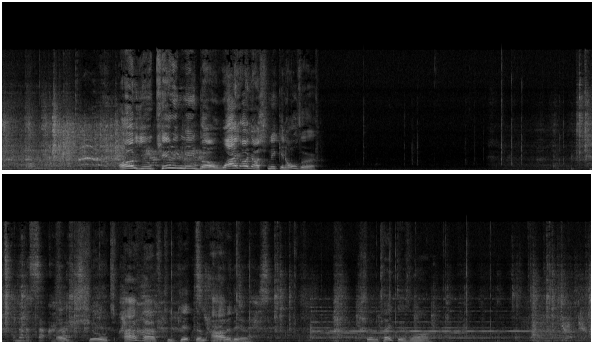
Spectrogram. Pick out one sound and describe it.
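A television plays in the room.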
